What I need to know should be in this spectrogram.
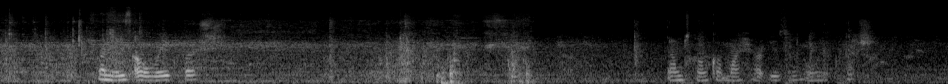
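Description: A young girl speaks close to a phone's microphone.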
